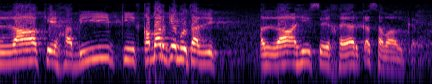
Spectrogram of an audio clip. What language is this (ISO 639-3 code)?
urd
